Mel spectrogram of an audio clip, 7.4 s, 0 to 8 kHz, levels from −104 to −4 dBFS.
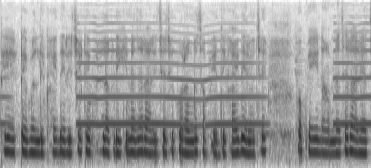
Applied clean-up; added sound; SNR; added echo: none; Wind instrument, woodwind instrument; 10 dB; none.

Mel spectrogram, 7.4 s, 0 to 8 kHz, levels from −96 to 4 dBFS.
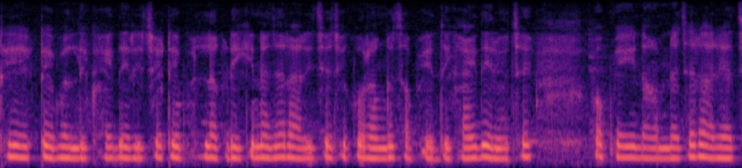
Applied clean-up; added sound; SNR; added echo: none; none; none; none.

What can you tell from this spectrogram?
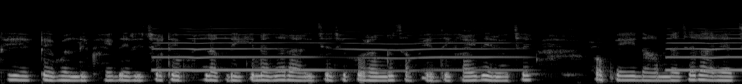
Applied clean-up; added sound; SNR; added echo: classical method log-MMSE.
